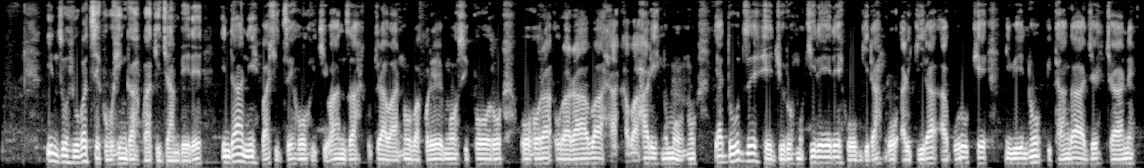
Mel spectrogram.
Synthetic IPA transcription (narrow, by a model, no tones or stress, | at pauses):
inzujuːβat͡se̞kuβuɦiːŋɡab̚ɡakid͡ʒaːmbe̞ɾe̞ | indaːniβaʃize̞ɦo̞ikiβaːnzakuɡ̥iɾaːβaːn̥huβako̞ɾe̞ɾemŋo̞sipo̞ɾo̞oɦo̞ɾaʔuɾaɾaβaa̰kʰa̰βa̰haɾinumuːn̥hujaduze̞he̞ːd͡ʒuɾumukiɾe̞ːɾe̞wub̚ɡiɾaŋɡo̞ʔaɾɡiɾaʔaɡuɾukʰe̞niβiːnhuβitaːŋɡaːd͡ʒe̞t͡ʃaːne̞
